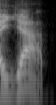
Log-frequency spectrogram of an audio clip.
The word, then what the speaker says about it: yacht: Okay, this one is silent CH. So only this one, yacht. Yacht. Okay. So yacht. Okay, this is the spelling. Not like this. Yacht. Yes, not like that. Okay, it's silent C and H.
